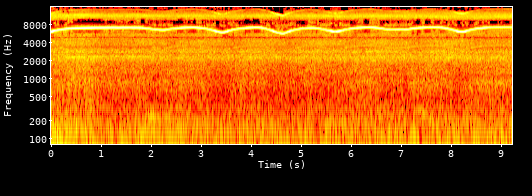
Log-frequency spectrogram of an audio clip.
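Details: Full metal crown preparation on tooth #46 of a phantom-head model, demonstrated in a fixed prosthodontics teaching session: steady high-pitched whine of a high-speed dental handpiece, pitch dipping briefly as the bur reduces the axial wall.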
